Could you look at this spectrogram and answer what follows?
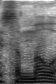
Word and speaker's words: Samoa: it's just pronounced how you spell it. It's just that the Western accent just add like a W in there, Samoa.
